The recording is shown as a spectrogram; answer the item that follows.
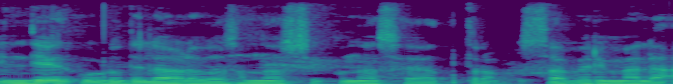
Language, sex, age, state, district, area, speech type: Malayalam, male, 45-60, Kerala, Malappuram, rural, spontaneous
